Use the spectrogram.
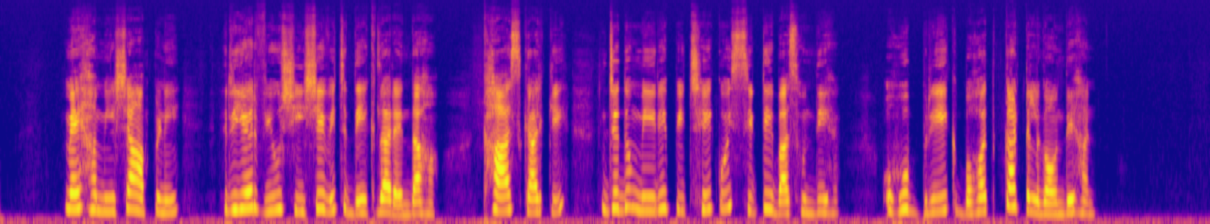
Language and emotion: Punjabi, fearful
